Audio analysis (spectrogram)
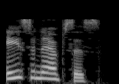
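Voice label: "asynapsis", British English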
